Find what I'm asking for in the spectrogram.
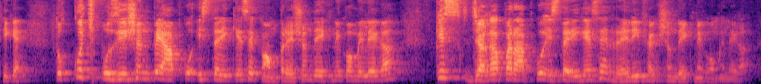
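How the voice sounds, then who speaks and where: A man delivers an exam-prep physics lecture in a fairly high voice. He explains step by step, repeats key terms and checks in often with short confirmations. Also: lively intonation, normal speed, fairly bright tone. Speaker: physics teacher.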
